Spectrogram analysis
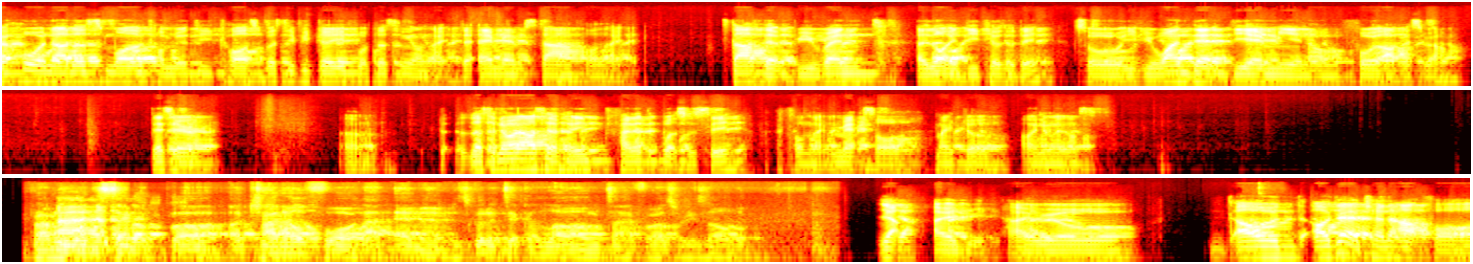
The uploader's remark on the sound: This is a recording of OpenBook's first community town hall. The quality is not great due to faulty settings resulting in an echo, but apparently it's the only recording.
